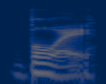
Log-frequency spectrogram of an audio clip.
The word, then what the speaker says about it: buoy: say buoyant but also I know Americans get made fun of for the way that we pronounce buoy um instead of boy which is how so boy so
